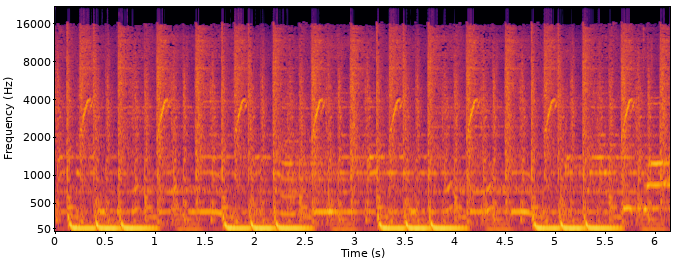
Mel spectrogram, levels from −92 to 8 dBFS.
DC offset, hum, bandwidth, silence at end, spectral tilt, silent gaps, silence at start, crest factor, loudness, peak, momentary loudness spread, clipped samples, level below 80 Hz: under 0.1%; none; 17 kHz; 0 s; -3.5 dB/octave; none; 0 s; 8 dB; -9 LUFS; 0 dBFS; 3 LU; 0.3%; -10 dBFS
